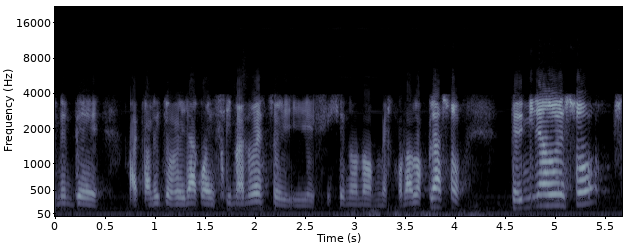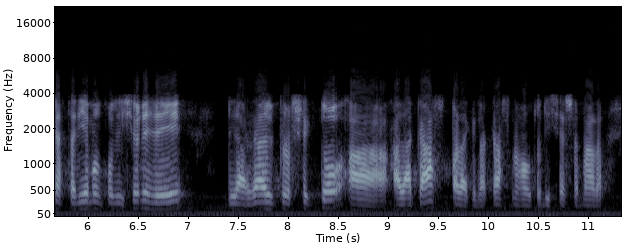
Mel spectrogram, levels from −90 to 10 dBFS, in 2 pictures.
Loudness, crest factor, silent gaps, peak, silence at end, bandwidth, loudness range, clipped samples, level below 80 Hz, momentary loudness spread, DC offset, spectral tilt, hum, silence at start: -32 LUFS; 20 dB; none; -14 dBFS; 0 s; 16 kHz; 6 LU; under 0.1%; -72 dBFS; 13 LU; under 0.1%; -2.5 dB/octave; none; 0 s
